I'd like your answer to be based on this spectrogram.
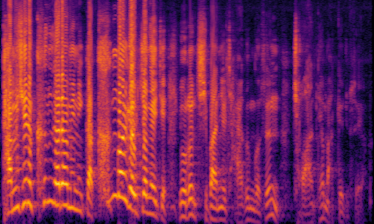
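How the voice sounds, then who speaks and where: A soft-spoken wife gently pleads with her husband, acted out by a male pastor in his sermon. Her tone is coaxing and sweet, and her words are persuasive. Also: high-pitched, lively intonation, fairly quick.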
